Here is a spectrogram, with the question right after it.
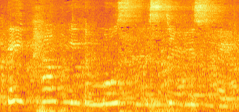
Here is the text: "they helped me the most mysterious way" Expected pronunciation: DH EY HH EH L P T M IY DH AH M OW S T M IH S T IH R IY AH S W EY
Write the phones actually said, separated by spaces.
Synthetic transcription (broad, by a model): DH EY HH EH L T M IY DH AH M OW S T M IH S T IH R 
